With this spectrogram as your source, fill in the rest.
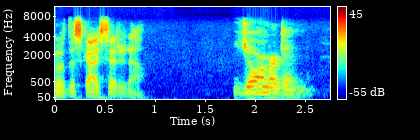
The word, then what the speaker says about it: Jormungandr: Jormungandr. A lot of the Dwarven words have a J that is sort of a Y sound.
